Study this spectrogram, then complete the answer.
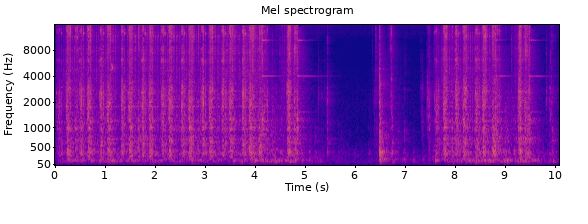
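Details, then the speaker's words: Marchant KE mechanical calculator after full rebuild: rapid even clatter of clicks, about two or three a second, pausing and resuming smoothly; operation very smooth, everything works, normal calculating cycle. "i'm definitely satisfied with how this came out it's nice and smooth everything works this is really smooth i like that operation is very smooth"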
